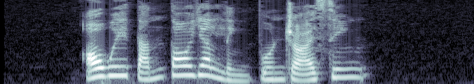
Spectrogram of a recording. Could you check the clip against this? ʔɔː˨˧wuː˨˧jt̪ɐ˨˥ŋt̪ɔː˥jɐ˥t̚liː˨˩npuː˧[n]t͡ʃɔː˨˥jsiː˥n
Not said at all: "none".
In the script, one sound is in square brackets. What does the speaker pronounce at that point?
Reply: n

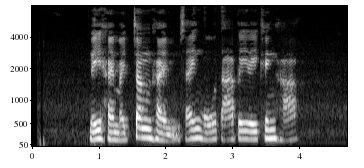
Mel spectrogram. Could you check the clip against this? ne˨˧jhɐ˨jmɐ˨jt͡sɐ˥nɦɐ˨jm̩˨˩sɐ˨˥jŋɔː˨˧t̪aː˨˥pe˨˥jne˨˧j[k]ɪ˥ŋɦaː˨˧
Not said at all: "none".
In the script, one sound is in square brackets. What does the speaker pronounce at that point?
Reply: kʰ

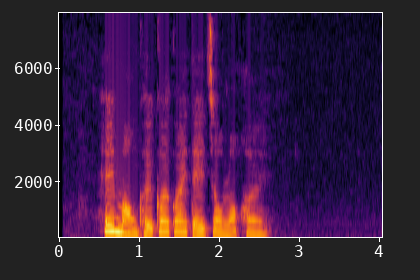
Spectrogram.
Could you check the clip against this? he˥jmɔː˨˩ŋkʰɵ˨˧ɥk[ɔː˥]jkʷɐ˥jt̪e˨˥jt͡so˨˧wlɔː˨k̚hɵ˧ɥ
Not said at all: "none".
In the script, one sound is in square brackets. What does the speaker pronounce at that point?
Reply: ɔː˥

